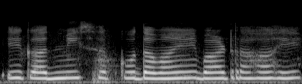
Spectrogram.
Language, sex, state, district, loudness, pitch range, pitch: Hindi, female, Madhya Pradesh, Bhopal, -15 LUFS, 280-295 Hz, 285 Hz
